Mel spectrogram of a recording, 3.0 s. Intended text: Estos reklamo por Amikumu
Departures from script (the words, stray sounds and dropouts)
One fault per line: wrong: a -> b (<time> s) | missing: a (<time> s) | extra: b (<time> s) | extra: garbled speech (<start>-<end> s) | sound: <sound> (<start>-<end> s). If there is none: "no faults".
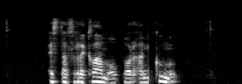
wrong: Estos -> Estas (0.7 s)
sound: dropout (1.8-1.9 s)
